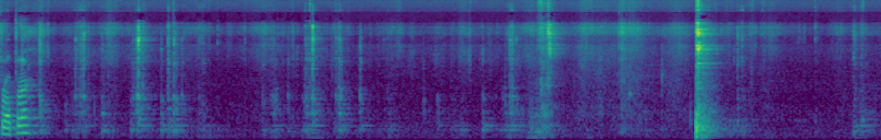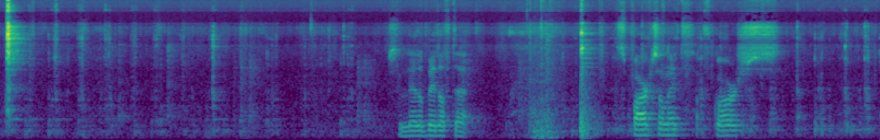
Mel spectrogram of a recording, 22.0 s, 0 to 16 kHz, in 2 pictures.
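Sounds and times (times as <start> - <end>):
sharp metallic knock: 8.7 - 9.1.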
